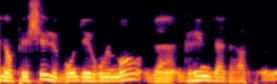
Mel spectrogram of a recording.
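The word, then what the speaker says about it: Grindadráp: Alors, cette ONG est là avec ses militants pour essayer d'empêcher le bon déroulement d'un Grindadrap. Comment on prononce ça Comme ça, Grindadrap.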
